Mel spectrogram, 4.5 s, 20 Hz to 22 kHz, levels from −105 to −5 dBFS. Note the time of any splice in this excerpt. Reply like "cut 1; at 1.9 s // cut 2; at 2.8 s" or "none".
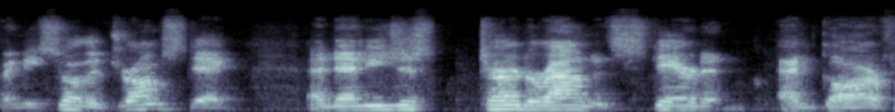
cut 1; at 2.2 s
